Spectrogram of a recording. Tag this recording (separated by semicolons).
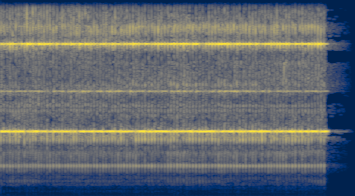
bell; ringing; ringing-bell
